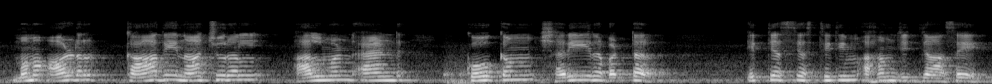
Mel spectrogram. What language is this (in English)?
Sanskrit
